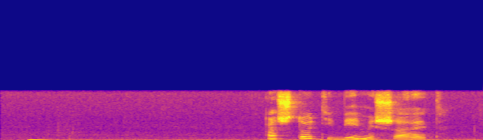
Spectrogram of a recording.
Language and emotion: Russian, sad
